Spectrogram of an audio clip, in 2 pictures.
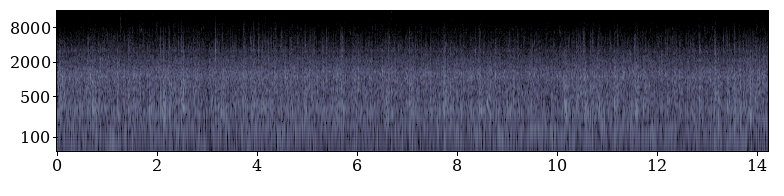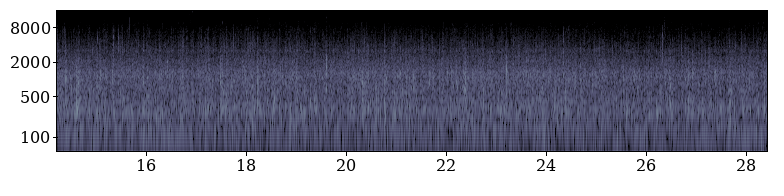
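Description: Steady rain falling, a faint even patter of many small drops.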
